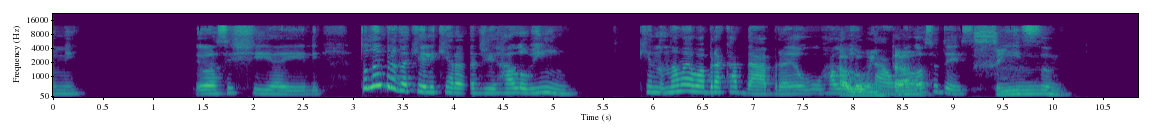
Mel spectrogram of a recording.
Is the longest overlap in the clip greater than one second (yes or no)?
yes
